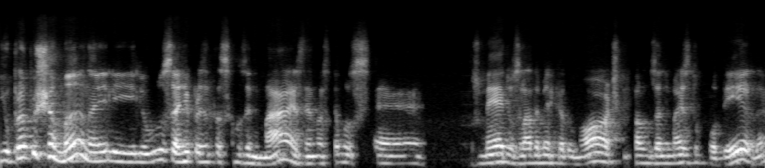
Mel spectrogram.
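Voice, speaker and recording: The voice of a man comes through somewhat breathy. He speaks at a fairly quick pace. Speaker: educator teaching a class. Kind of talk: lecture. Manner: fast; halting, with many fillers.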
